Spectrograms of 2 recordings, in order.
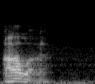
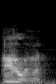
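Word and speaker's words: ʻala: me if I'm wrong, there's a word, ala, which I've stressed how there's no okina at the beginning of that, ala, which means road or way. But if you put an okina at the beginning of it, ala, it means it's fragrant. So it's something you would say about flowers or food or something. So ala is road and ala is fragrant.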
